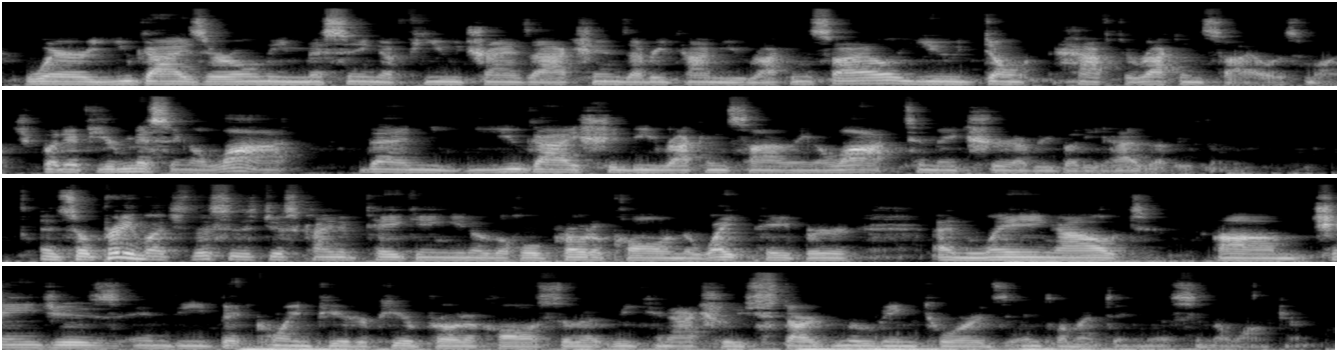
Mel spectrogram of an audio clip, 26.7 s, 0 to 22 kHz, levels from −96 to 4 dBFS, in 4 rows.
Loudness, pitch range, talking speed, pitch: -24 LUFS, 100-115 Hz, 185 wpm, 110 Hz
